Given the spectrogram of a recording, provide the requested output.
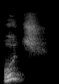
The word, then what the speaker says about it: Puig: primaria teníamos un profesor de apellido puig así se escribía Aunque lo pronunciaba Push no sé por qué catalán y él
